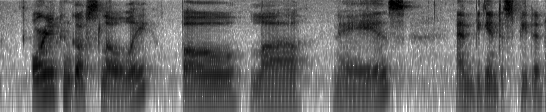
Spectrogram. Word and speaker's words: Bolognese: like a schwa so i find it helpful to break it at bo la neis because then you don't have to do you can just glide your light l at the beginning of the syllable this nese has the a vowel and the sc says the z sound in this word you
